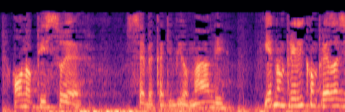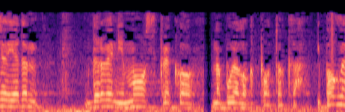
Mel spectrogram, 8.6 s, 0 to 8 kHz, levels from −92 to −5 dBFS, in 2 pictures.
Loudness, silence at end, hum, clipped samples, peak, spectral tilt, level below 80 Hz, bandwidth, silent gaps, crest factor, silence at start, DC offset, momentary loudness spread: -21 LUFS; 0 s; none; under 0.1%; -4 dBFS; -10.5 dB/octave; -36 dBFS; 5.8 kHz; none; 18 dB; 0 s; under 0.1%; 13 LU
